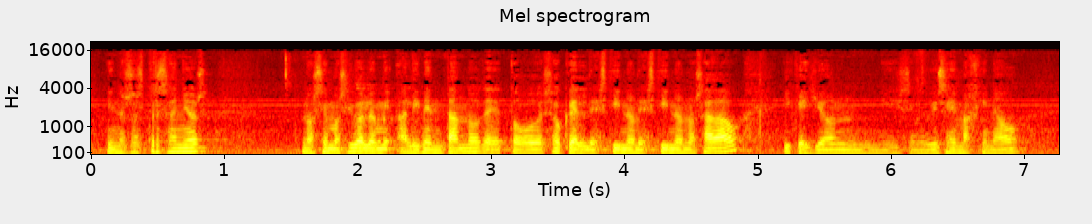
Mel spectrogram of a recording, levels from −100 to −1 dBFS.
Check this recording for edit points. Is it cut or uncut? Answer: cut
